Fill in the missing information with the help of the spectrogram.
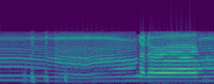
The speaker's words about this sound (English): That's the motor subway cars. Is that what they sound like? And the subway sound.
